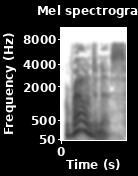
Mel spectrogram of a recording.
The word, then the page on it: roundness: British English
